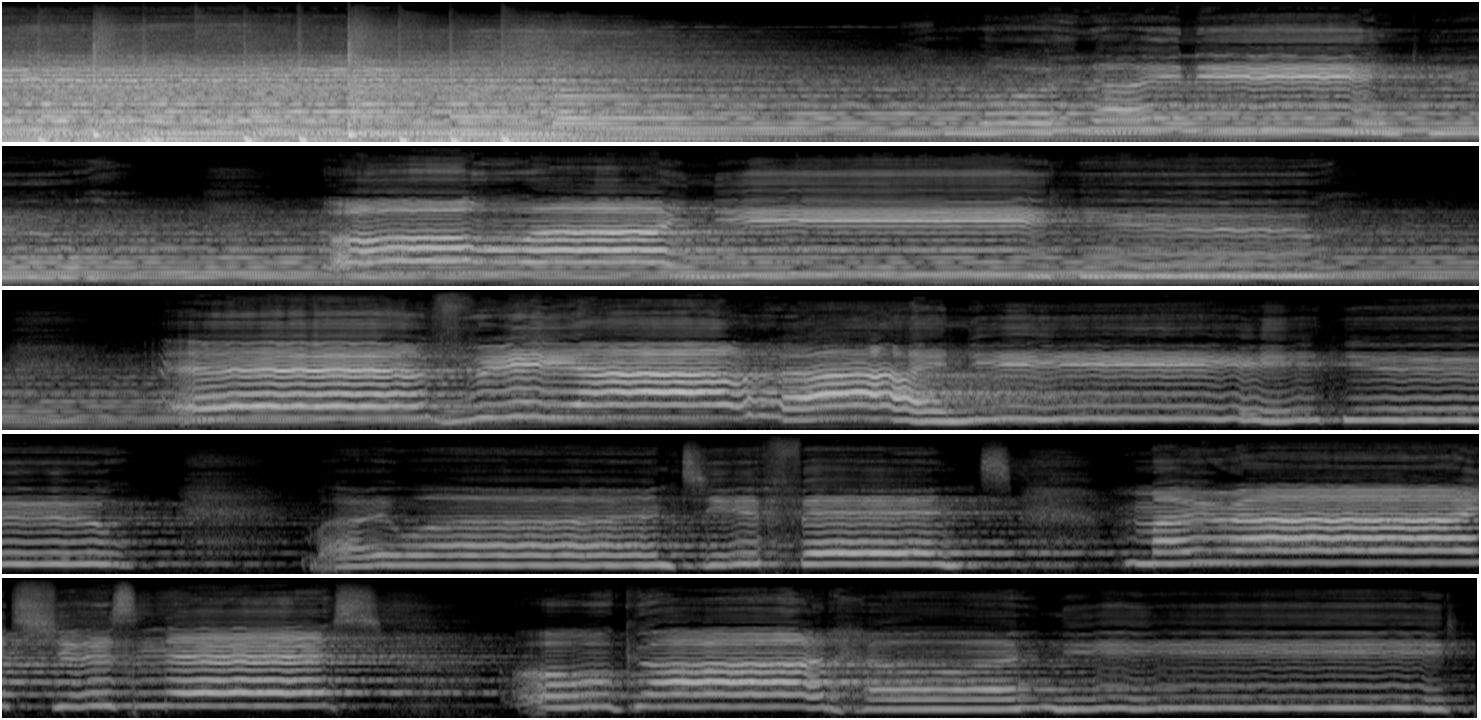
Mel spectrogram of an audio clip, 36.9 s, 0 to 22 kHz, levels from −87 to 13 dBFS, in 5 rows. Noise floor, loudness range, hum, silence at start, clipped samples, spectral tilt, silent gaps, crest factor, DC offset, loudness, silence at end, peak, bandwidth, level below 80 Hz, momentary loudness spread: -55 dBFS; 14 LU; none; 0 s; under 0.1%; -5 dB/octave; none; 22 dB; under 0.1%; -20 LUFS; 0.1 s; 0 dBFS; 17.5 kHz; -32 dBFS; 21 LU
